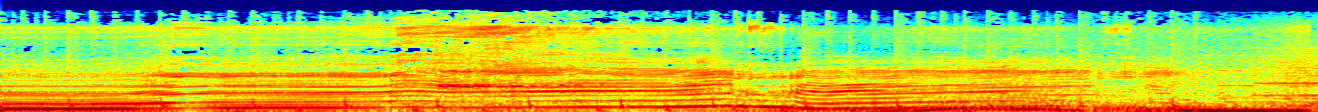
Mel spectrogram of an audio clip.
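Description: Opel Corsa GSi rally car engine held at high revs on the start line, then launching away. The pitch climbs through the gears and falls sharply at each upshift, twice, about three and six seconds in.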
